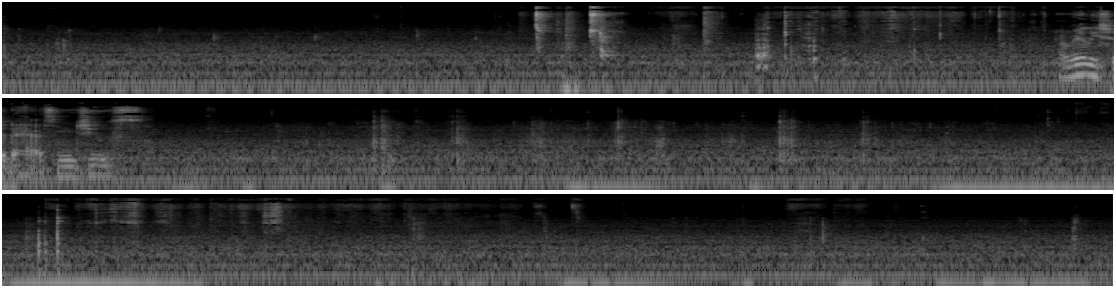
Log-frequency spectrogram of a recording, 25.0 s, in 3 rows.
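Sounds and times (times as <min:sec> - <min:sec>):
chewing clicks and crumbling: 0:00.0 - 0:07.9, 0:09.9 - 0:21.1
steady low hum: 0:00.0 - 0:25.0
low rumble: 0:09.4 - 0:18.4.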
